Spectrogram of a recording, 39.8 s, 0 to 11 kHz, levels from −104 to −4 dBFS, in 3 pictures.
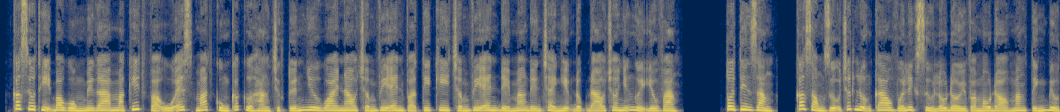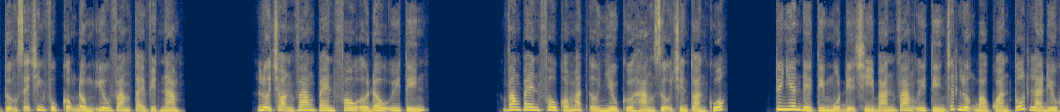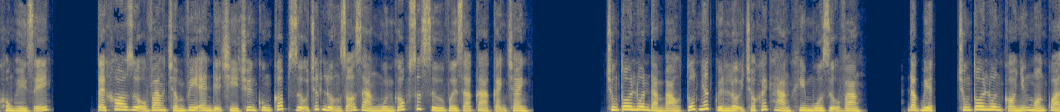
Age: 20-39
